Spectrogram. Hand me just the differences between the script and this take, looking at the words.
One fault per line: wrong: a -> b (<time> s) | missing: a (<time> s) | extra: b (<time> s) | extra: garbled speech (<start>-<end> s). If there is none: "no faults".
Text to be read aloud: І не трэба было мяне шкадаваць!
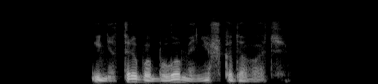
no faults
